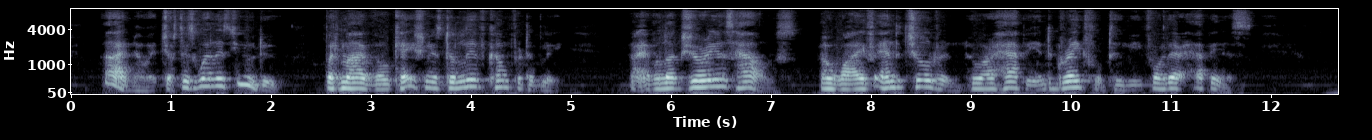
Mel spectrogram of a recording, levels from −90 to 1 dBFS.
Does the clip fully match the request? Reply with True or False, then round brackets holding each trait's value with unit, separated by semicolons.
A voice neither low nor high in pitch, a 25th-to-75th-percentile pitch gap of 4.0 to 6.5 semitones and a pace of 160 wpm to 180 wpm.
True (165 Hz; 4.5 semitones; 165 wpm)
